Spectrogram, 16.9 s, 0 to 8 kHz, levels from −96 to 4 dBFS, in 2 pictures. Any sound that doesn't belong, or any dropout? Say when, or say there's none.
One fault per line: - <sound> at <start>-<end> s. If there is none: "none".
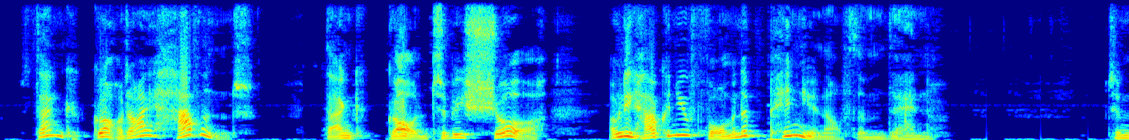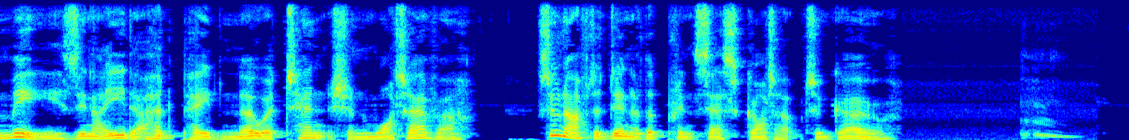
- throat clearing at 16.1-16.6 s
